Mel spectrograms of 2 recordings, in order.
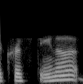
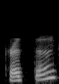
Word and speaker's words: Krysten: I must look more like a Christina because I will always get Christina. And I'm like thinking, I introduced myself as Kristen, but I always get Christina.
